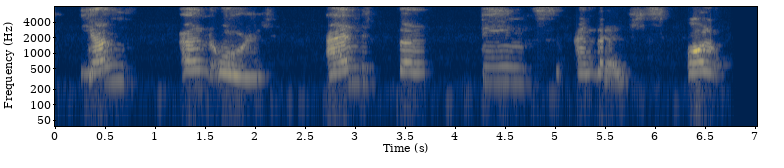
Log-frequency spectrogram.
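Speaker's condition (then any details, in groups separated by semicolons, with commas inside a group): Cerebral palsy; speech affected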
